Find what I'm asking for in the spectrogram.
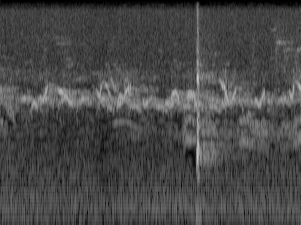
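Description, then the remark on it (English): A single sharp, abrupt turkey alarm 'put', one short loud note standing out against a steady, faint background hum of insects or birds. “There's a put sound, which is an alarm call. That's this.”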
